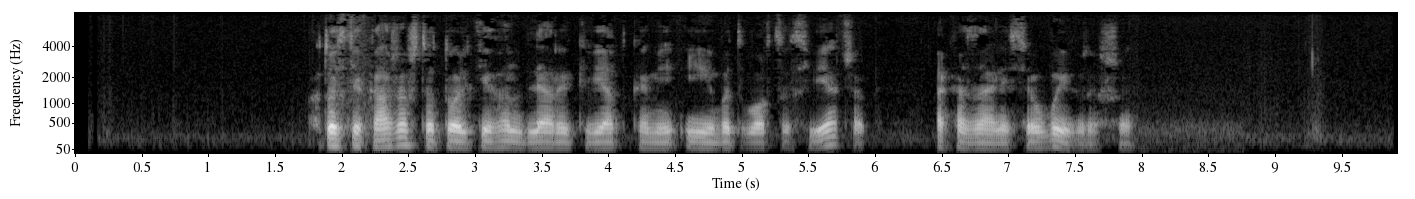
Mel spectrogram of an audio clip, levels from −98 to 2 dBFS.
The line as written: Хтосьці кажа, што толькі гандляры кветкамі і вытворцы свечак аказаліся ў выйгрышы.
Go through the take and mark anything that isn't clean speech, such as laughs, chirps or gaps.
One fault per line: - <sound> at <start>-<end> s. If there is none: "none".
none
